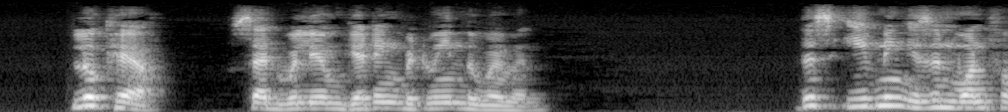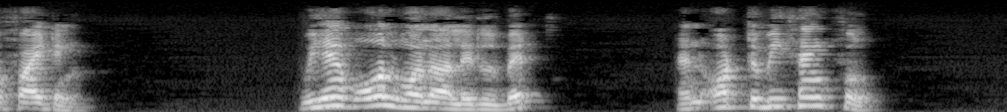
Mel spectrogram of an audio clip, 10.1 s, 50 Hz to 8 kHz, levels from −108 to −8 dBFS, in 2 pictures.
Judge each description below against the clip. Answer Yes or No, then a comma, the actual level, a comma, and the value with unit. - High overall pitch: No, medium, 165 Hz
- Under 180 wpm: Yes, average, 155 wpm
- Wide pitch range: Yes, wide, 6.2 semitones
